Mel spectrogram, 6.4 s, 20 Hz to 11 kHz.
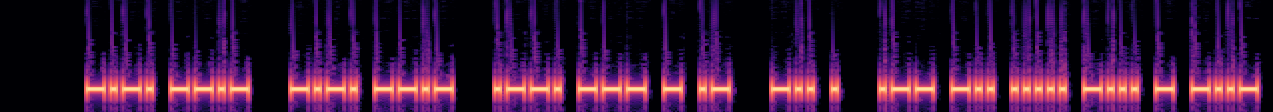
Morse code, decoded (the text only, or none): CQ CQ POTA DE WD5BTX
